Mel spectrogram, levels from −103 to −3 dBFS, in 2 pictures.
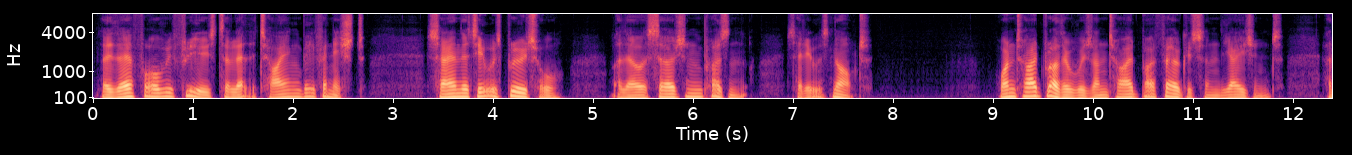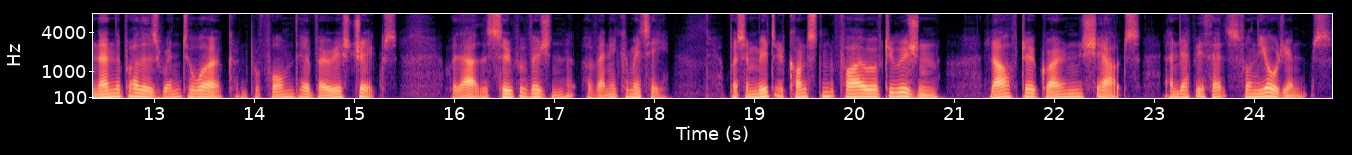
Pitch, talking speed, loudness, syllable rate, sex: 115 Hz, 155 wpm, -20 LUFS, 5.2 syllables/s, male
